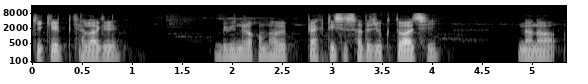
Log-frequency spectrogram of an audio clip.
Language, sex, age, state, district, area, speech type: Bengali, male, 45-60, West Bengal, Jhargram, rural, spontaneous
